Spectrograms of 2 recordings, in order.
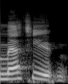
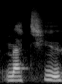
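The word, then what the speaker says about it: Matthieu: So Mathew, not Mathew. Mathew Bicard who is a French Tibetan monk.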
